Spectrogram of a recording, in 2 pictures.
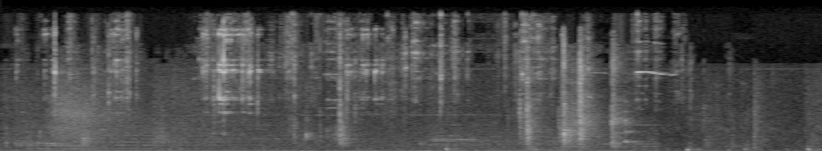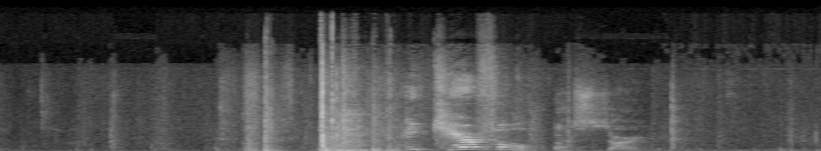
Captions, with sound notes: (keys jangling) (door latch clicks) (box thuds) - Hey, careful. - Oh, sorry.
